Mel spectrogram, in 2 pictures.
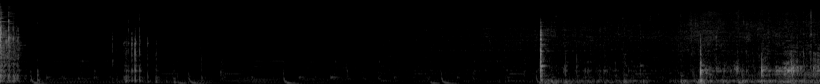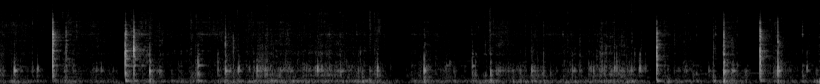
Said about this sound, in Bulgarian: Всички нужни зеленчуци са там, затова ги заливам с малко мазнина и ги задушавам за 10 минути.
